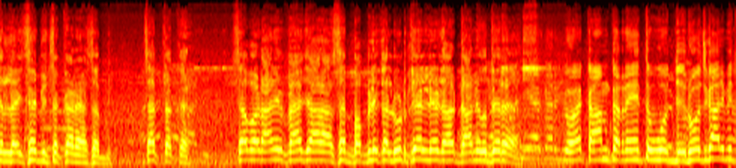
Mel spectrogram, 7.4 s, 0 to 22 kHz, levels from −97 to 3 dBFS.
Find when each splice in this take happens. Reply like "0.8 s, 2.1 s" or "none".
none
